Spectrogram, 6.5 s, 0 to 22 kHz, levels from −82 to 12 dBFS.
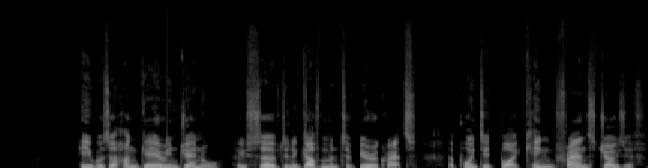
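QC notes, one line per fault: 1.66 s, 3.6 s, 5.82 s: dropped buffer (overrun). Each is a jump with the speech skipping ahead and no gap, about 40 ms missing at the first two and roughly half that at the third. A buffer was likely overwritten before capture read it.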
